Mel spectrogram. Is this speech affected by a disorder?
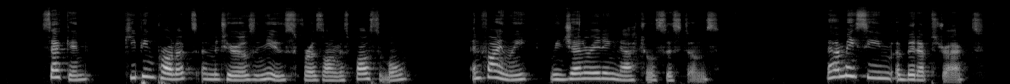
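No.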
